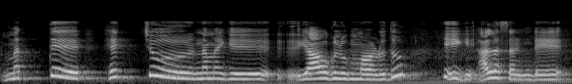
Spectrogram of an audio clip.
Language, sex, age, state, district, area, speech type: Kannada, female, 45-60, Karnataka, Udupi, rural, spontaneous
